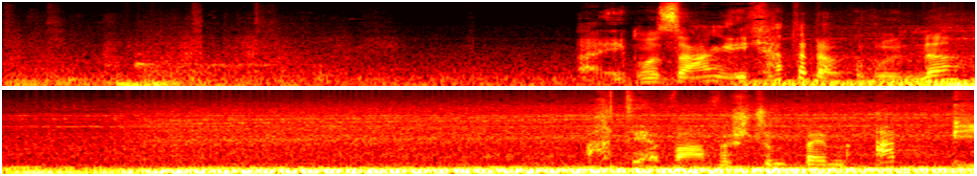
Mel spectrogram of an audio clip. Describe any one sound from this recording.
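A bus engine hums low and grows louder.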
